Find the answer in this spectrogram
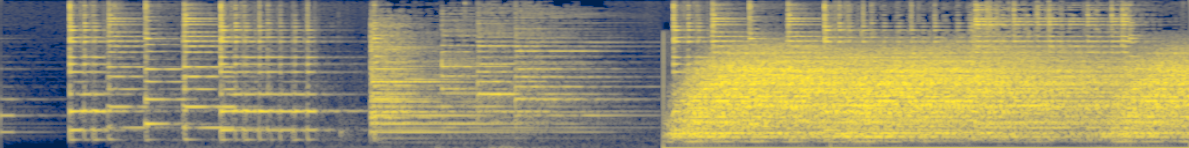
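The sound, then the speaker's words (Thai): A monastery bell is struck about eight times in quick, uneven succession, then left to hum and fade before a loud, dense, sustained clangor swells in and holds, signalling the monks to gather. No voices. “ฝ่ายพระสงฆ์ในอารามพอได้ยินระฆังและกรองสัญญาณ ก็พร้อมกันไปที่โบสถ์”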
